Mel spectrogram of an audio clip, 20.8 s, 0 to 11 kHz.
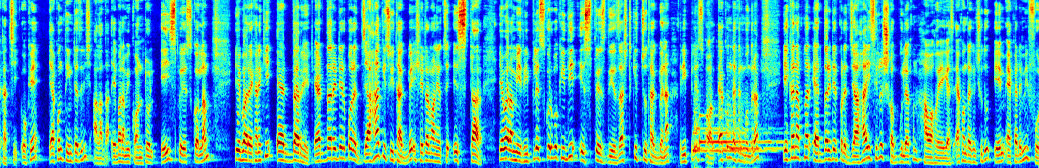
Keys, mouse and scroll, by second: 1.2 click, 4.5 click, 9.8 click, 13.5 click, 14.7 click, 16.0 click, 16.7 click.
